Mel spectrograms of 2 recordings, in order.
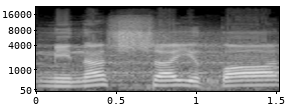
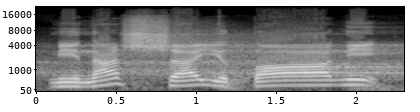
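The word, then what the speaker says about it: مِنَ الشَّيْطَانِ: alif lam di situ minas syaiton di sini ada alif lam tapi di bunyi dibacanya langsung Nun ke Sya minas syaiton Alif lamnya tidak dibaca hanya saja tetap tulisannya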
